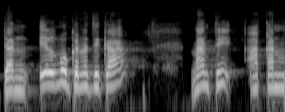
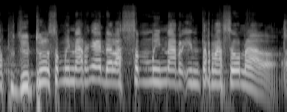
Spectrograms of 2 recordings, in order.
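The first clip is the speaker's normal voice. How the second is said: normal talking voice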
